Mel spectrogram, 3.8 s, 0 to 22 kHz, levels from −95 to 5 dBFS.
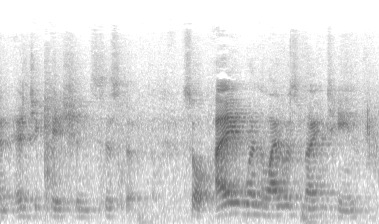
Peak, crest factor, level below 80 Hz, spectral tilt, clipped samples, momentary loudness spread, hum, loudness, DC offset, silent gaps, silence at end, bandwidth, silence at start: -16 dBFS; 24 dB; -78 dBFS; -2 dB/octave; under 0.1%; 20 LU; none; -37 LUFS; under 0.1%; none; 0 s; 15.5 kHz; 0 s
